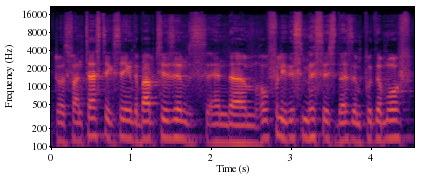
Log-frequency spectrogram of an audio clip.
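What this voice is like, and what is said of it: Voice strained from a cold. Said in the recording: “I'm just recovering from a cold, so if my voice is running away, that's probably the reason”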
